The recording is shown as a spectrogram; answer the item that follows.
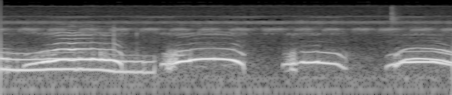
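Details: Feral cat intruding on a farm in the Philippines, unafraid of the camera and facing a black cat: four drawn-out moaning yowls, arched in pitch, with pauses between, and an insect drone behind.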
